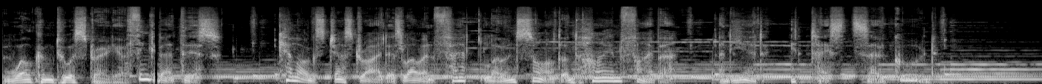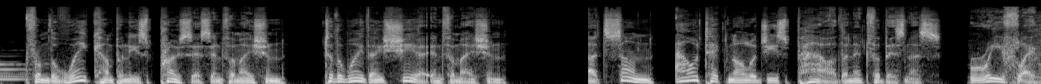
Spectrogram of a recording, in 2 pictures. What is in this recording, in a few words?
Australian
